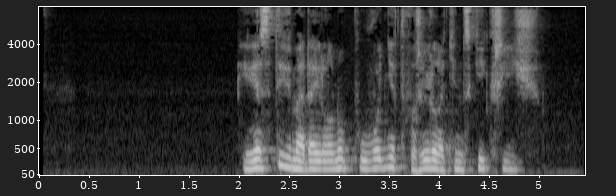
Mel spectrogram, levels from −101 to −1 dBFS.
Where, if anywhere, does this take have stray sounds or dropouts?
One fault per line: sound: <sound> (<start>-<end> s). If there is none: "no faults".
no faults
